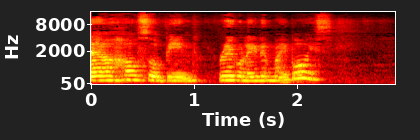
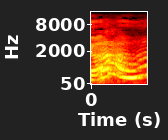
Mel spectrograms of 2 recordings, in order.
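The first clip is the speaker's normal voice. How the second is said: frustrated groan; 10 semitones higher, 5 dB louder than usual. Retold or imitated. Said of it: "she also sleeps, like".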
